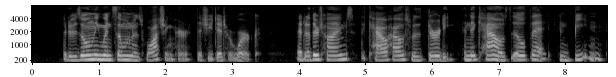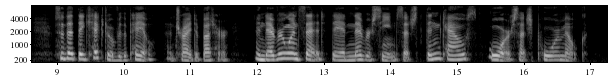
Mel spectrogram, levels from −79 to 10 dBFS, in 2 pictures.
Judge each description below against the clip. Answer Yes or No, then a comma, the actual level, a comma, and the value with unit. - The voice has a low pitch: No, high, 225 Hz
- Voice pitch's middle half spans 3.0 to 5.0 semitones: No, narrow, 2.6 semitones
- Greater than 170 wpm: Yes, average, 190 wpm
